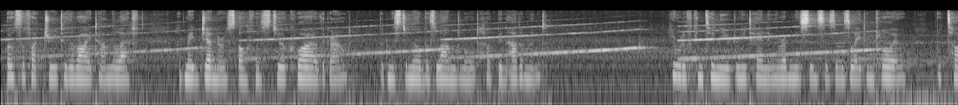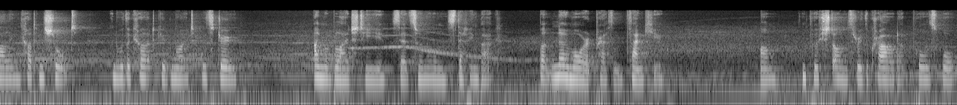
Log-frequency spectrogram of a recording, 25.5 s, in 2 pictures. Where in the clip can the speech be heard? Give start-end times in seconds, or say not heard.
0.0-7.3, 8.9-16.1, 16.9-21.8, 22.9-25.4.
